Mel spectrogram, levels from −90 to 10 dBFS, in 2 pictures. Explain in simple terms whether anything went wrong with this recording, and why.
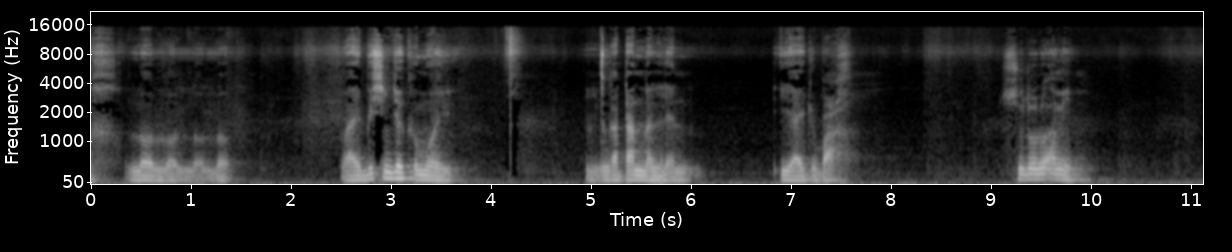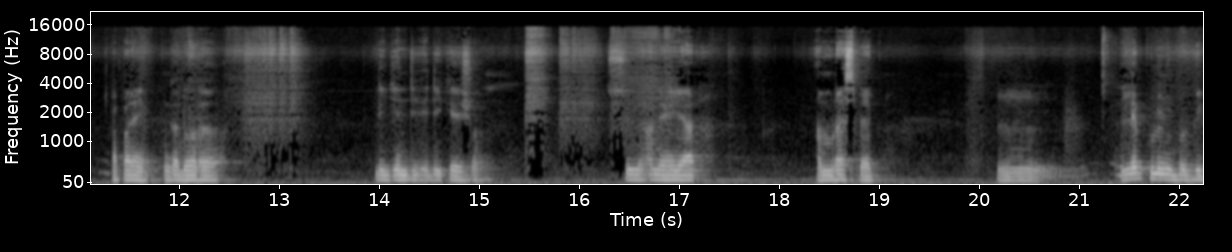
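One short glitch can be heard in this speech recording, from 5.70 to 5.72 s. It is caused by lost LE Audio frames. The sound traveled over Bluetooth in small packets, and one brief piece, about 10 ms long, went missing. The receiver filled the hole with a guess based on the sound just before it. That guess is rough, so the sound turns into a quick noisy smear. The compression itself is likely only adding a slight graininess.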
